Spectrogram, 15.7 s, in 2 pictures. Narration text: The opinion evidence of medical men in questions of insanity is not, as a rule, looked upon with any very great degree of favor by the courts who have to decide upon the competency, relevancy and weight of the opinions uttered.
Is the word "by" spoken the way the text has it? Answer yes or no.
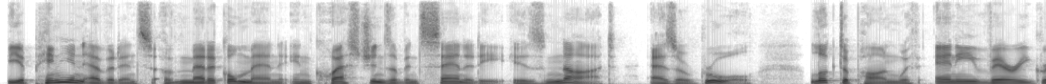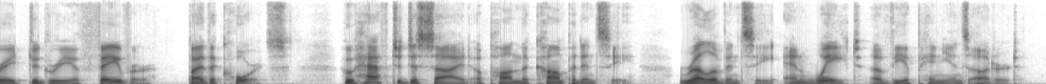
yes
